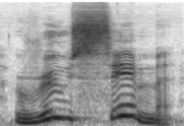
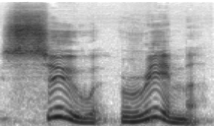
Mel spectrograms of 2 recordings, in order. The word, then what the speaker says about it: Soo Rim: Rue Sim. Hello, Sue Rim. Sorry, I got your name wrong. Sue Rim.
